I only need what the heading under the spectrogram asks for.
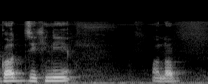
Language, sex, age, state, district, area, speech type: Assamese, male, 30-45, Assam, Goalpara, urban, spontaneous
